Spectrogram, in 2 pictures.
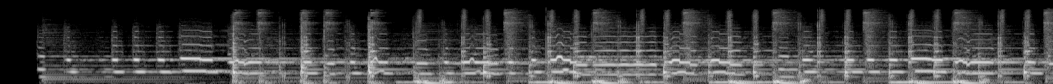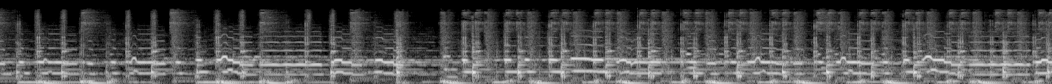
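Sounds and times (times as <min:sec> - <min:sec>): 
flute ringtone: 0:00.4 - 0:21.0.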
